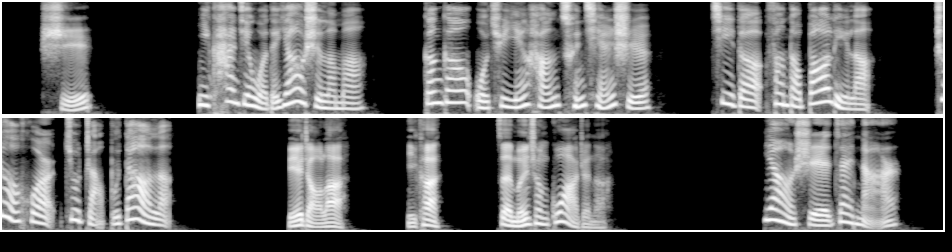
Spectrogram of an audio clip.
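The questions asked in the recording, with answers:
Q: 钥匙在哪儿?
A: 在门上挂着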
